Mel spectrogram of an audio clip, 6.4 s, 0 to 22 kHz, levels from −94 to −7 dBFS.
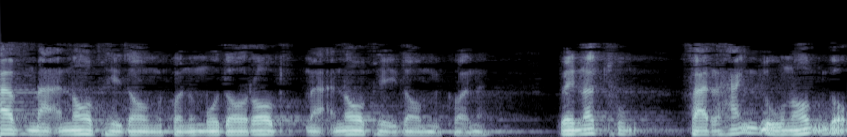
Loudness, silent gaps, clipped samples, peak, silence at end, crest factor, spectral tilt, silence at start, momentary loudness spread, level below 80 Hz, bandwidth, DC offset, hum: -27 LUFS; none; under 0.1%; -8 dBFS; 0 s; 18 dB; -9.5 dB/octave; 0 s; 10 LU; -48 dBFS; 6.2 kHz; under 0.1%; none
